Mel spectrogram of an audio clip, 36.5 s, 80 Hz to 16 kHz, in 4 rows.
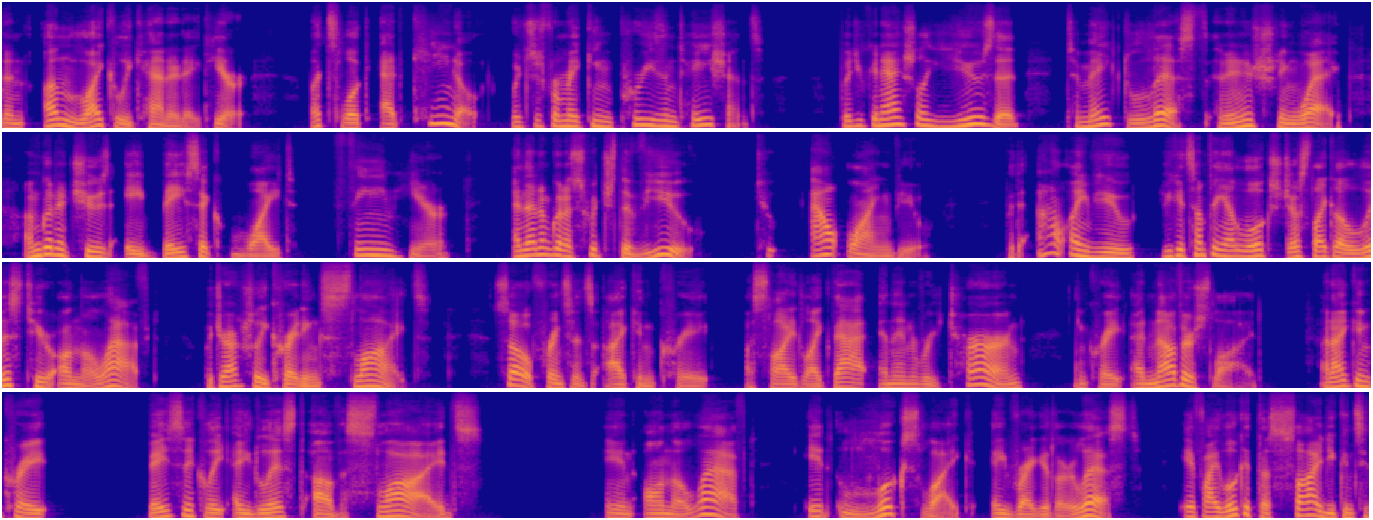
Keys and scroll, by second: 22.5 shift+o, 22.8 e, 24.5 Return, 25.0-26.1 typing, 27.2 Return, 27.5-28.4 typing, 28.5 Return, 29.6 shift+f, 30.0 u, 30.5 Return, 31.3 shift+f, 31.6 v.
